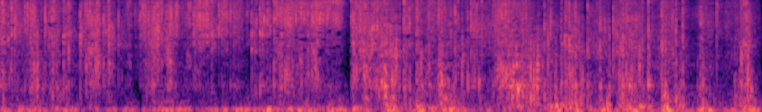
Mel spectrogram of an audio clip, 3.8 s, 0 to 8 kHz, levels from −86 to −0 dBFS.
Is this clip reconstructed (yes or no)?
no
